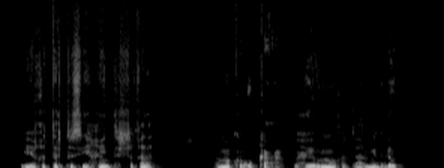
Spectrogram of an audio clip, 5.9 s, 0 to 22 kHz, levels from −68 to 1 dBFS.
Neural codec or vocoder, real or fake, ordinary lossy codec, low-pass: vocoder, 44.1 kHz, 128 mel bands, Pupu-Vocoder; fake; none; none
